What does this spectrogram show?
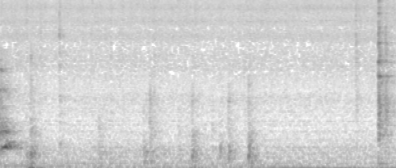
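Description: Shallots, ginger and lemongrass sizzling steadily in hot oil in a wok, with a few faint clicks and one short sharp noise near the end.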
